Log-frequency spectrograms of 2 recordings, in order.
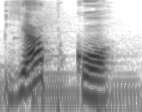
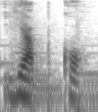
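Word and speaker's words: jabłko: Кстати, в слове ябко эу не читается, просто читаем как ябко, ябко.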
